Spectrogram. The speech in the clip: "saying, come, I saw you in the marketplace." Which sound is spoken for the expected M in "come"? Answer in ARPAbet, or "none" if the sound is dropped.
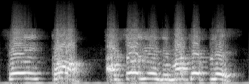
none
